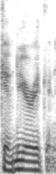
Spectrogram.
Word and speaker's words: Nuyorican: I'm going to try and pronounce this correctly. Nuyorican? Nuyorican, yeah.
